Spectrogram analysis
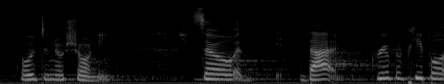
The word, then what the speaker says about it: Haudenosaunee: I looked up how to pronounce this word. So it's Haudenosaunee. Haudenosaunee.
